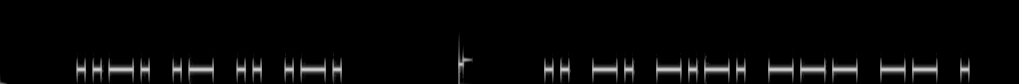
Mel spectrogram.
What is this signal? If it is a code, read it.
Morse code, heard as a keyed tone, about 16 wpm, 700 Hz. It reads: FAIR INCOME
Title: Sentences from Top 1000 Words - Review Part 5 - New Word Drill - 15wpm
